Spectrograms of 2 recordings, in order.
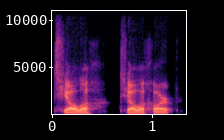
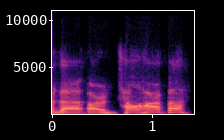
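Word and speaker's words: tagelharpa: You've got your YouTube channel, and you play, and I think it's pronounced tjala harp. Toggle harp.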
